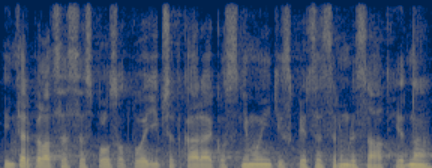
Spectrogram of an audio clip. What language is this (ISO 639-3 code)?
ces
